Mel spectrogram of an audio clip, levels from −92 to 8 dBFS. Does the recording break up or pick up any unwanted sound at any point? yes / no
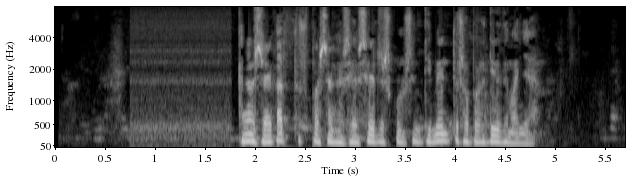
no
